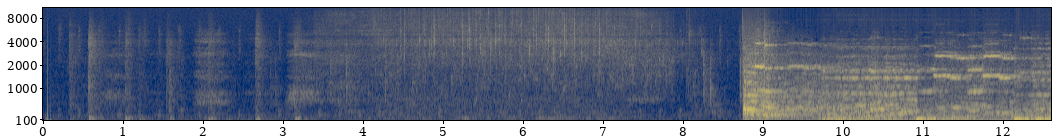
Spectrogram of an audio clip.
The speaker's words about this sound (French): Une fois qu'il est nu, il va dans la baignoire et prend une douche.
